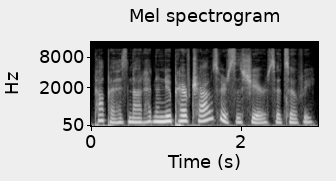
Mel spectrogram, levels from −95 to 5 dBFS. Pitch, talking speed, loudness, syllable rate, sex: 200 Hz, 255 wpm, -16 LUFS, 5.5 syllables/s, female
